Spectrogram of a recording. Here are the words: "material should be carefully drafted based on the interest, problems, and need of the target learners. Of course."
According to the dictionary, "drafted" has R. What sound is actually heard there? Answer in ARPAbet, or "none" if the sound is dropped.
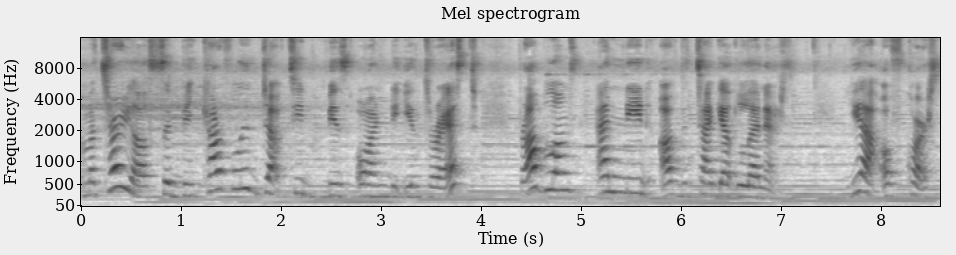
none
